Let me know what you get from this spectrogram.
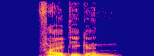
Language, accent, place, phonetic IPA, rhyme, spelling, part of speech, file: German, Germany, Berlin, [ˈfaltɪɡn̩], -altɪɡn̩, faltigen, adjective, De-faltigen.ogg
- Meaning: inflection of faltig: 1. strong genitive masculine/neuter singular 2. weak/mixed genitive/dative all-gender singular 3. strong/weak/mixed accusative masculine singular 4. strong dative plural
